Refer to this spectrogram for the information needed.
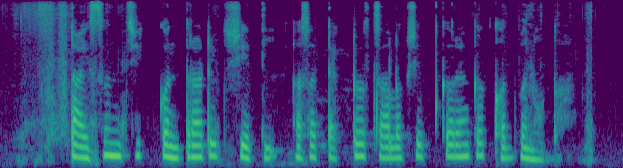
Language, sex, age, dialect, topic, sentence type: Marathi, female, 25-30, Southern Konkan, agriculture, statement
